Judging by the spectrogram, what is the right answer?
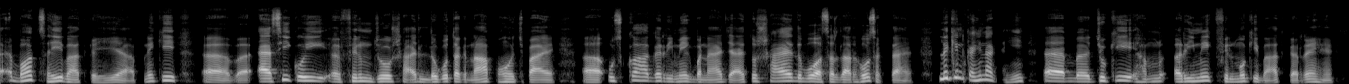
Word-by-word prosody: अ, 310 - -3
बहुत 185 +4 +2
सही 145 +3 +2
बात 110 - -1
कही 100 0 -6
है 110 - 0
आपने 100 - -5
कि 190 +5 0
अ, 175 - -4 0.3
ब 100 -1 +1
ऐसी 140 +10 +5
कोई 175 -4 +4
अ, 130 - 0
फ़िल्म 150 +4 -1
जो 140 +1 +3
शायद 120 -3 -2
लोगों 125 +3 +3
तक 130 -3 +2
ना 110 +5 +4
पहुँच 125 -2 -2
पाए 105 -1 +2 0.3
अ, 110 -1 +3
उसका 180 +3 -1
अगर 165 -1 -1
रीमेक 140 -1 -2
बनाया 110 0 -1
जाए - - +2
तो 150 - -1
शायद 155 +1 +2
वो 145 0 +1
असरदार 115 -2 +2
हो 155 - +4
सकता - - -2
है। 85 - -9 0.3
लेकिन 300 +2 +3
कहीं 190 +2 +1
न 210 -2 +1
कहीं 125 - -8
अ, - - -13 0.2
ब 145 -2 +5
चूँकि 175 +2 0
हम 125 +3 -7 0.2
अ, - - +5
रीमेक 160 +7 -1
फ़िल्मों 140 -4 -2
की 145 - -4
बात - - -4
कर 95 - -1
रहे 125 +4 -1
हैं, 95 -5 -7
140 Hz, 220 wpm, -24 LUFS, 115-165 Hz, 0.3 s, ऐसी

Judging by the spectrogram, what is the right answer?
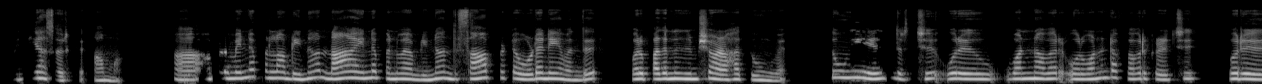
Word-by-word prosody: வித்தியாசம் 275 +1 -4
இருக்கு. 185 0 -14 0.2
ஆமா. 180 -4 -3 0.6
அ - - -4 0.3
அப்புறம் 260 +3 -6
நம்ம 280 0 +2
என்ன 335 - -2
பண்ணலாம் 295 -1 -1
அப்படின்னா, 255 +2 +1 0.2
நான் 290 +3 +4
என்ன 300 +2 +1
பண்ணுவேன் 255 -1 +2
அப்படின்னா, 220 +4 +1
அந்த 250 -2 0
சாப்பிட்ட 295 +1 0
உடனே 265 +2 +3
வந்து 205 +4 -2 0.4
ஒரு 255 - +5
15 260 +1 +5
நிமிஷம் 250 +2 +4
அழகா 230 +1 +2
தூங்குவேன். 190 -4 -3 0.4
தூங்கி 315 0 0
எழுந்திரிச்சு 260 -1 -2 0.2
ஒரு 260 -1 +4 0.5
1 260 +1 +3
அவர் 260 +1 0
ஒரு 245 - +2
1-1/2 270 -2 -2
கழிச்சு 225 +3 -4 0.5
ஒரு 255 -1 +4
260 Hz, 145 wpm, -23 LUFS, 240-280 Hz, 0.6 s, ஒரு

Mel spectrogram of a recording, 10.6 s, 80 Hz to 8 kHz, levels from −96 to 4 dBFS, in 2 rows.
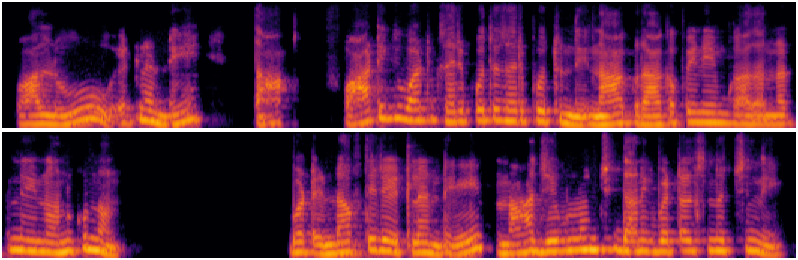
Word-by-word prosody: వాళ్ళు 150 -1 0 0.4
ఎట్ల 225 - -3
అంటే 155 +4 -1 0.5
తా - - -2 0.5
వాటికి, 250 -1 0
వాటికి 215 +1 -4
సరిపోతే 210 +3 -3
సరిపోతుంది. 195 -7 +1 0.2
నాకు 165 +2 0
రాకపోయినా 175 +5 -1
ఏమి 175 -1 -1
కాదు - - -2
అన్నట్టు 155 +6 -4
నేను 195 -2 +2
అనుకున్నాను. 210 +4 +3 1.2
But, 185 -2 0
end 160 +3 +4
of 185 - -4
the 220 - +3
day - - +6
ఎట్లంటే, 165 -4 0 0.4
నా 170 - 0
జేబులో 200 +3 +3
నుంచి 225 +1 +3
దానికి 195 0 -1
పెట్టాల్సిందొచ్చింది. 205 -4 -1
195 Hz, 145 wpm, -22 LUFS, 165-210 Hz, 1.2 s, day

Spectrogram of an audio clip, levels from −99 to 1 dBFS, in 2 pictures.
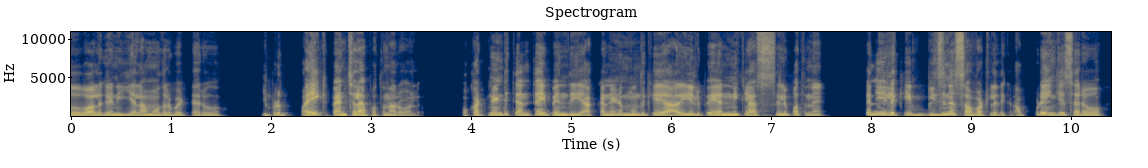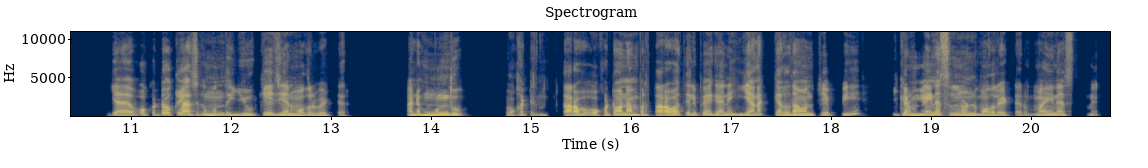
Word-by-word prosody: వాళ్ళు 150 0 +3
గాని 140 0 0
ఎలా 130 +6 0
మొదలుపెట్టారు. 120 -4 -4 0.5
ఇప్పుడు 225 +7 -3 0.2
పైకి 220 +7 +4
పెంచలేకపోతున్నారు 155 - +1
వాళ్ళు. 80 -4 -12 0.5
ఒకటి 190 +2 -3
నుండి 240 +2 +1
10త్ 200 +2 0
అయిపోయింది. 170 -10 +1
అక్కడి 185 +4 -4
నుండి 215 +3 0
ముందుకు 195 +1 -3 0.2
ఆయి 160 - +2
వెళ్ళిపోయి. 195 +4 0
అన్ని 180 +4 +2
క్లాసేస్ 185 0 -1
వెళ్ళిపోతున్నాయి. 180 +3 -4 0.4
కానీ 255 +3 0
ఈళ్ళకి 250 -1 0 0.2
బిజినెస్ 255 +8 +2
అవ్వట్లేదు 150 -7 -3
ఇక్కడ. 115 +3 -22
అప్పుడు 255 +8 -1
ఏం 245 - -1
చేశారు 200 -4 -1 0.7
యాహ్! 175 +2 +3
యాహ్! - - +1
ఒకటో 245 +9 -1
క్లాస్‌కి 220 -4 +3
ముందు 215 +6 -1 0.2
యూకేజీ 195 +1 0
అని 175 - +3
మొదలుపెట్టారు. 125 -4 -4 0.6
అంటే 220 - +3
ముందు 235 +1 +5 0.6
ఒకటి 210 - -7 0.3
తరు 140 +6 +7 0.2
ఒకటో 185 - 0
నంబర్ 225 -1 +1
తర్వాత 195 +9 +6
వెళ్ళిపోయి 210 -1 -1
గాని 175 +8 +1
వెనక్కి 245 - +1
వెళ్దాం 175 -1 +4
అని 165 -1 0
చెప్పి 155 - -5 0.5
ఇక్కడ 215 -1 +2
మైనస్‌ల 245 +4 +2
నుండి 165 -4 +2
మొదలెట్టారు. 120 -8 -2
మైనస్‌ని. 160 +1 -3
185 Hz, 155 wpm, -23 LUFS, 150-215 Hz, 0.7 s, తరు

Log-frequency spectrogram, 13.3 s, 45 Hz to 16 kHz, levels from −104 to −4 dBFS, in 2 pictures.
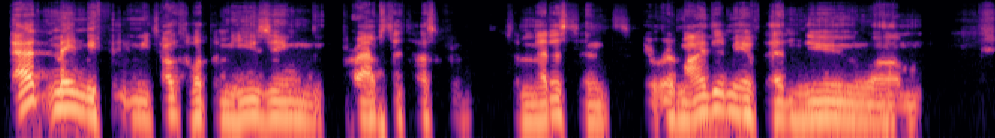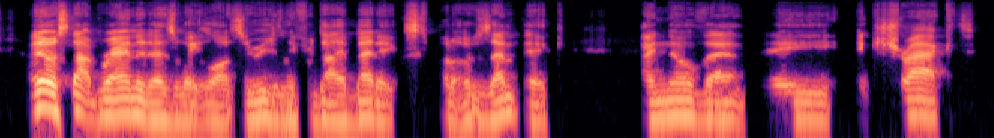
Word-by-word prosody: That 205 +3 +6
made 165 0 +4
me 125 -4 +1
think - - -16
when 115 - -6
you 110 - -6
talked 125 0 -2
about 115 - -2
them 105 - -6
using 110 -2 -3 0.2
perhaps - - 0
to - - -11
test - - -8
for - - -37 0.4
some 95 0 -7
medicines, 100 -3 -4
it - - -13
reminded 130 +9 0
me 135 -3 -1
of 120 - -1
that 105 0 -2
new, 105 -1 -2
um 95 0 -5 0.8
I - - +5
know 170 -1 +13
it's 150 - +6
not 100 - +5
branded 120 -1 +5
as 100 -2 +1
weight 95 +1 -2
loss, 90 -2 -2
originally 100 -3 -3
for 100 - -14
diabetics, 95 +1 0 0.2
but - - -6
Ozempic. 115 +6 -1 0.7
I 105 - +2
know 115 +1 -1
that 105 -2 0 0.2
they 105 -2 -5 0.2
extract, 120 - 0
105 Hz, 185 wpm, -23 LUFS, 100-120 Hz, 0.8 s, know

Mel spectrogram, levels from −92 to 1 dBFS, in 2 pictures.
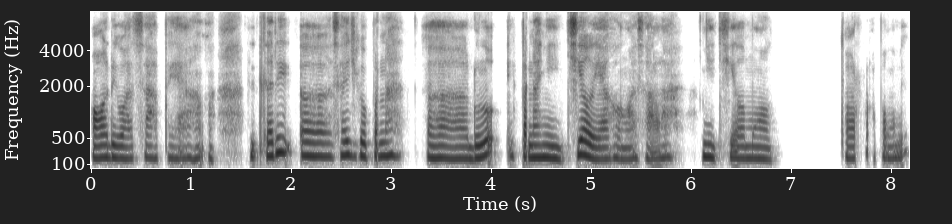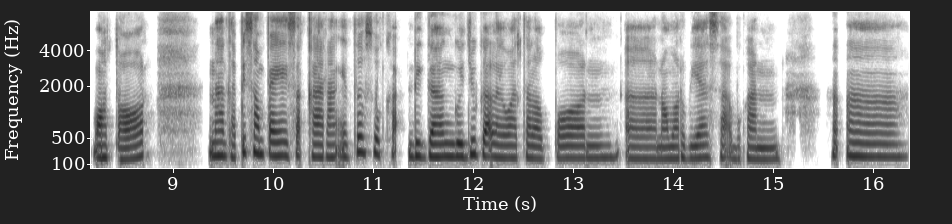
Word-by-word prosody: Oh, 185 +1 +3
di 190 - +2
WhatsApp 180 +1 -4
ya, 180 0 -5
heeh, 175 -1 -8 0.4
itu - - -6
tadi, 250 +5 +4 0.2
eee, 210 -1 +1
saya 220 +1 +1
juga 210 0 0
pernah, 215 +2 0 0.3
eee, 180 -2 0
dulu 200 +5 +4 0.2
i - - -7
pernah 190 -1 +3
nyicil 190 +3 +4
ya 170 0 -1
kalau 175 -2 -5
gak 185 - -3
salah 190 +2 -6 0.3
nyicil 180 -1 -2
motor 175 -2 -6 0.8
apa - - -12
mobil 190 +8 -7
motor. 190 -1 +3 0.7
Nah, 215 0 +5
tapi 195 +1 -3
sampai 235 -4 +5
sekarang 195 0 +1
itu 270 +7 +2
suka 240 - -1 0.2
diganggu 205 0 +4
juga 235 -1 +3
lewat 190 -1 +1
telepon, 185 +1 +1 0.4
eee, 175 0 -1
nomor 180 +1 0
biasa 185 +1 0
bukan 170 0 -2 0.5
heeh. 200 -2 0
190 Hz, 145 wpm, -23 LUFS, 180-205 Hz, 0.8 s, Nah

